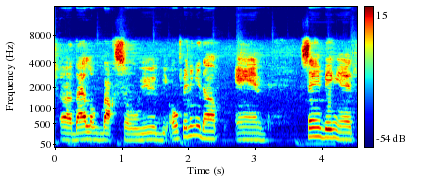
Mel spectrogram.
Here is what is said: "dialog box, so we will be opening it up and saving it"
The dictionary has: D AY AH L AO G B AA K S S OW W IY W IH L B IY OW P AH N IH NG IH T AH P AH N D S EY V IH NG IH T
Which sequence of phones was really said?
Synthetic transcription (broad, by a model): D AY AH L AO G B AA K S S OW W IY W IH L B IY OW P AH N IH NG IH T AH P AH N D S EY B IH NG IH T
